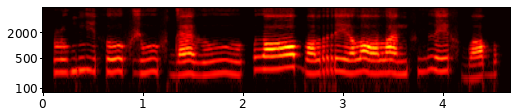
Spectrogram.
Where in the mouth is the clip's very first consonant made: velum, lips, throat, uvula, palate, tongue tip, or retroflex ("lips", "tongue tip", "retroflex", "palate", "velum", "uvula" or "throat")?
retroflex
